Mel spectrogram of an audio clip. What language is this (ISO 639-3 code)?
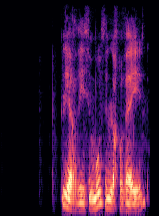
kab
